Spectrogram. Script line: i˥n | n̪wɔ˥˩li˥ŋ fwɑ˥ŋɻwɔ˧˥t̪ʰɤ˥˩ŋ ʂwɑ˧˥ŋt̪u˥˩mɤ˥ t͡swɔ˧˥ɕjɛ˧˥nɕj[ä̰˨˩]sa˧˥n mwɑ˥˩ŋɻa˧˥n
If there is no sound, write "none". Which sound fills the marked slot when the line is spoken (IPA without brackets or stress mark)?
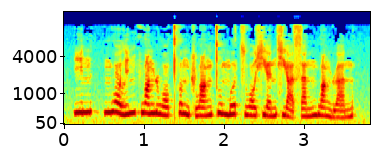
ä̰˨˩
